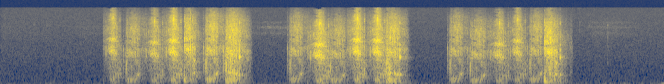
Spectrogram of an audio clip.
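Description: Blocks crunch and scrape in quick bursts as they are broken and placed.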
